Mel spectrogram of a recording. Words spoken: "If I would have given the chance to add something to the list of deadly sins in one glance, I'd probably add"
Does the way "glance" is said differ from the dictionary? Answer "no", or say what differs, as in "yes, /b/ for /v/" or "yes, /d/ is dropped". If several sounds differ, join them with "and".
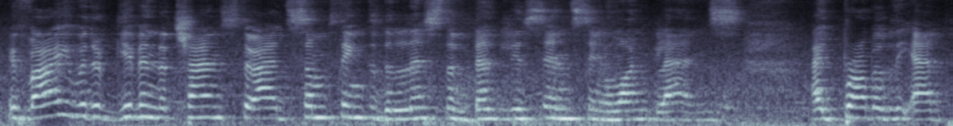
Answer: no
